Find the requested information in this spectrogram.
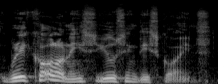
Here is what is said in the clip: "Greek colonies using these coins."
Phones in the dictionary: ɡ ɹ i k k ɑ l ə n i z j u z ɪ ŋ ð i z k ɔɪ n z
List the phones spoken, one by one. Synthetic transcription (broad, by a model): ɡ ɹ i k k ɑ l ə n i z j u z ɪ ŋ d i s k ɔɪ n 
